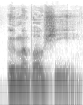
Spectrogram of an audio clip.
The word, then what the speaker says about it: Umeboshi: Your Umeboshi, did I say it right?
